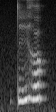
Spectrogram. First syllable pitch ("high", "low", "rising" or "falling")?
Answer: rising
